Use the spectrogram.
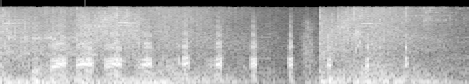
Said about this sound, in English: I click on the happy cloud. It smiles and drops loot. Lovely presents that make firework sounds. Oh, loot.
